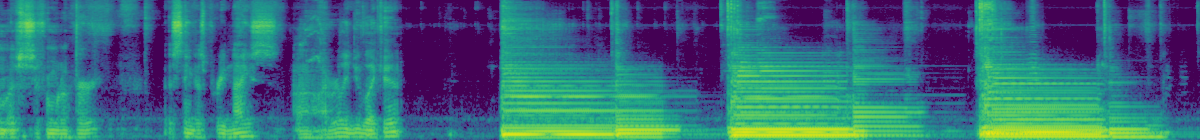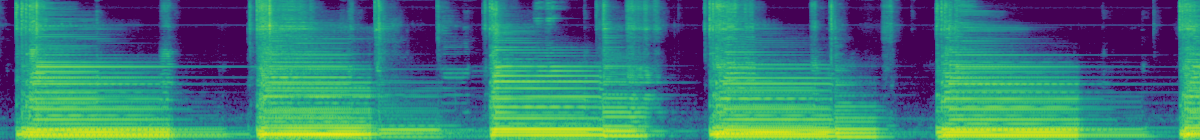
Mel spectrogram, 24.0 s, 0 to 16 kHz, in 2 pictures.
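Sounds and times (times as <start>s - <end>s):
electric guitar chords strummed: 5.0s - 11.6s, 12.2s - 24.0s.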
